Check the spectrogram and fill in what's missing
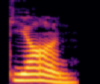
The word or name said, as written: Gyan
